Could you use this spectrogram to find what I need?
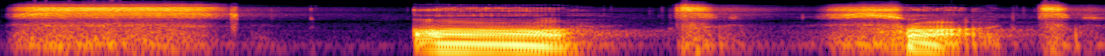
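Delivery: segmented sound-by-sound, "S-, art, sort." with unvoiced start. Shown as a demonstration. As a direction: slowly blend "S-" then "art" into "sort".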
